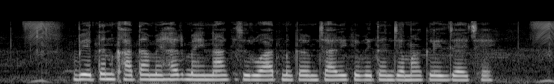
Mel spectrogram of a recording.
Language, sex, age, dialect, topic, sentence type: Maithili, male, 25-30, Eastern / Thethi, banking, statement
